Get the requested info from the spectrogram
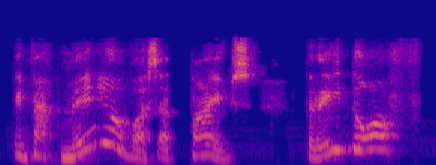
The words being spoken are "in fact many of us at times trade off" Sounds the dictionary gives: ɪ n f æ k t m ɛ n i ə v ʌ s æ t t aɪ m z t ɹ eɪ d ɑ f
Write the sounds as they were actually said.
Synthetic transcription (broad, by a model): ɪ n f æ k t m ɛ n i ə v ʌ s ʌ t t aɪ m s t ɹ eɪ d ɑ f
